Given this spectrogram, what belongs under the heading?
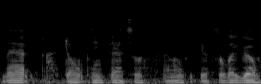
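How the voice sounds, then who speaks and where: A man speaks quietly in a very deep, low voice. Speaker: hobbyist YouTuber sorting toy bricks. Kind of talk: casual narrated tutorial while sorting. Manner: naturally loud, trying to talk quieter; hesitant with many fillers. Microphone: volume may be too quiet.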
